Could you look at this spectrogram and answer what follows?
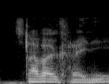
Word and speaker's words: Slava Ukraini: Slava Ukraini, yeah.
